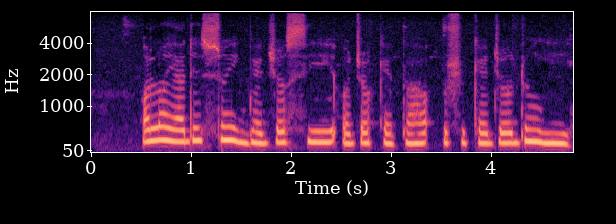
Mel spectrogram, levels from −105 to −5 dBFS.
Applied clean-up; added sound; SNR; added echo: none; none; none; none.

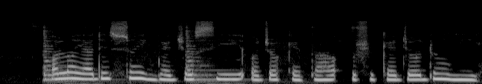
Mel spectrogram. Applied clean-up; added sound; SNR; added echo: none; Bowed string instrument; 14 dB; none.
